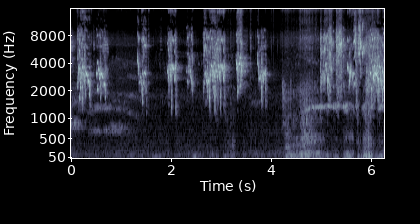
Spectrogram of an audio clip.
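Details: Chirping from a breeding pair of budgerigars, delivered as a series of short scratchy bursts separated by brief pauses, followed by continuous harsh chatter with a faint steady tone underneath.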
